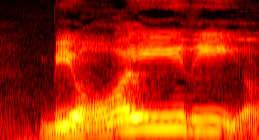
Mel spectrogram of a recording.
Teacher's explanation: وَيَقْتُلُونَ النَّبِيِّينَ، نون مشدد ہے، اس جگہ پہ غنہ کیجئے اور یا کھڑی زیر یہ، اس کو تھوڑا سا کھینچیں گے تو اس طرح ہوگا وَيَقْتُلُونَ النَّبِيِّينَ بغیر، یا لین ہے، یا کو نرمی سے بولیں گے، یا ساکن سے قبل زبر ہے، یہ یا لین ہے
